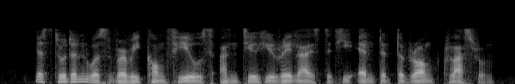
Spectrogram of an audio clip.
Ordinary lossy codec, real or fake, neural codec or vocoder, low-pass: MP3, 32 kbps; fake; codec, 16 kHz in and 24 kHz out, 0.6 kbps, FocalCodec, streaming, 2048 codes; 5.4 kHz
